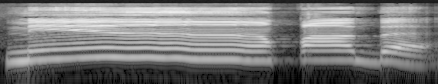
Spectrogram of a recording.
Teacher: Ba qalqalah surah, lantunannya kecil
